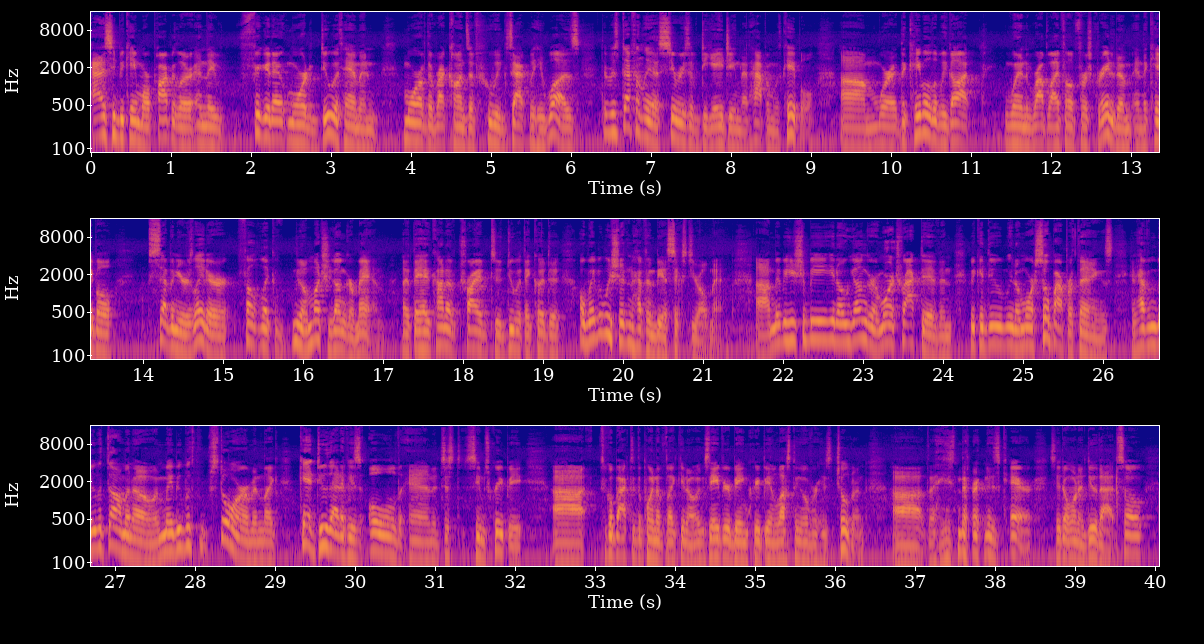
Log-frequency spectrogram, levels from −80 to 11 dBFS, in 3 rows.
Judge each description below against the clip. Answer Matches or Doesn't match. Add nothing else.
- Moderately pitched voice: Doesn't match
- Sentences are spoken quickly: Matches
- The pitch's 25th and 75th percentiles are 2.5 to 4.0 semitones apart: Doesn't match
